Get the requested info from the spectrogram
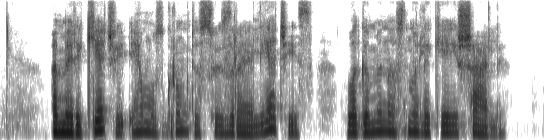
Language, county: Lithuanian, Vilnius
